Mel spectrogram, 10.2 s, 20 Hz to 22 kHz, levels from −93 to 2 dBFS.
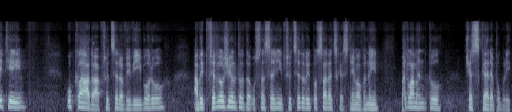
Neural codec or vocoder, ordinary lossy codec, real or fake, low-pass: codec, 16 kHz in and 24 kHz out, 0.6 kbps, FocalCodec, streaming, 2048 codes; Opus, 32 kbps; fake; 10.8 kHz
